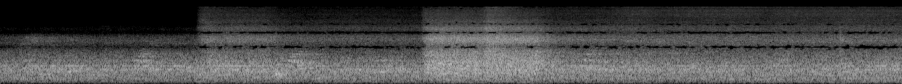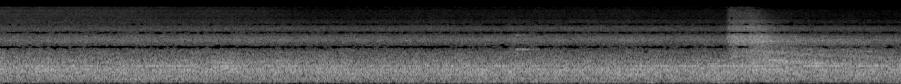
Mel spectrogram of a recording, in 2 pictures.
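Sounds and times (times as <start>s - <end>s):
train wheels rushing on rails: 2.0s - 18.0s.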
